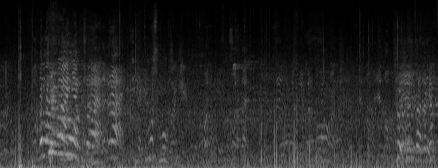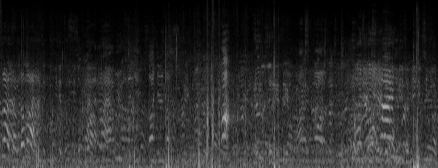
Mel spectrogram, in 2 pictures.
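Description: Men shout to each other outdoors across an open pitch.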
